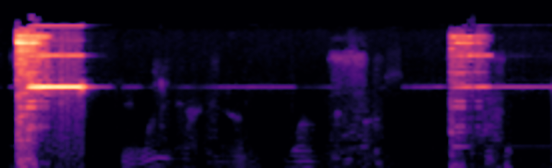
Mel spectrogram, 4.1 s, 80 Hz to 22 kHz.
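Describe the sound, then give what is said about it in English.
A crystal tuned to 528 hertz is struck twice, each hit giving a bright, high, shimmering ring. The first strike is louder and rings for about half a second; after a silent pause, a softer second strike follows. “I hit this on this crystal and the crystal shattered.”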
